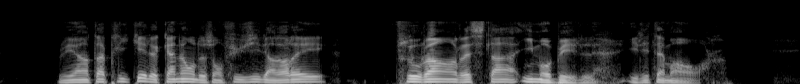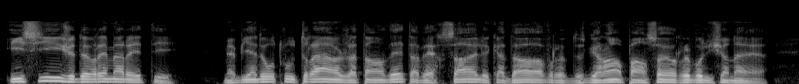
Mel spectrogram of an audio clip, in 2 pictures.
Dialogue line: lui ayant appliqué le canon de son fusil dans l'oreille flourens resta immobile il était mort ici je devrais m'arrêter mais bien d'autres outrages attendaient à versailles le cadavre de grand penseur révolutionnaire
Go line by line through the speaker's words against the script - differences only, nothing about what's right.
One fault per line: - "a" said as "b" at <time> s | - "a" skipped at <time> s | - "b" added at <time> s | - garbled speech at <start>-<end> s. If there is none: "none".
none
